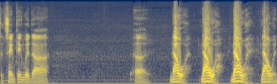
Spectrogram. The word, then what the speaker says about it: Naoe: That's how Japanese pronounce it. Same thing with Naoe.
